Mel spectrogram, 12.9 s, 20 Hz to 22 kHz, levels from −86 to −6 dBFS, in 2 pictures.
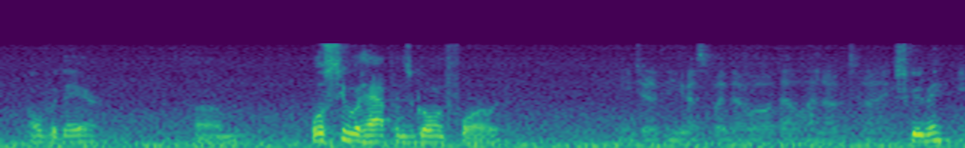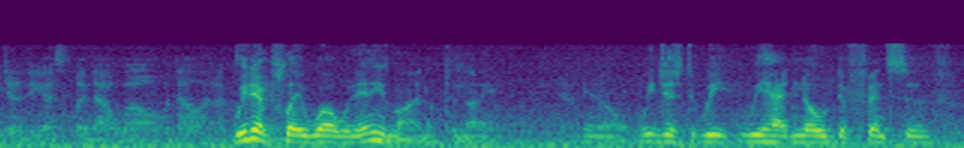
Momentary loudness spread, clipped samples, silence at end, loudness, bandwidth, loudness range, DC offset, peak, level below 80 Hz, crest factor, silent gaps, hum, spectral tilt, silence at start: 17 LU; under 0.1%; 0 s; -26 LUFS; 7.4 kHz; 8 LU; under 0.1%; -4 dBFS; -40 dBFS; 22 dB; none; none; -6.5 dB/octave; 0 s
